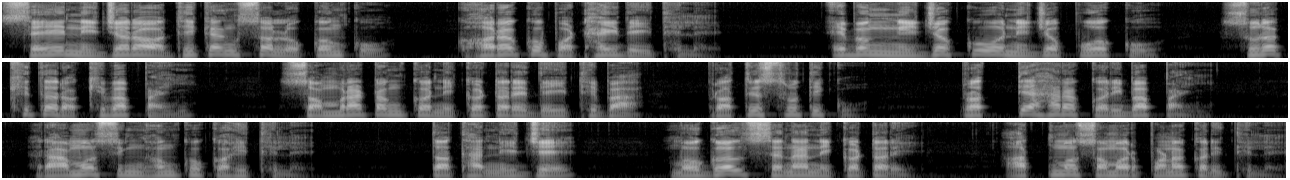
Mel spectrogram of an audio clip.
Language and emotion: Odia, neutral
